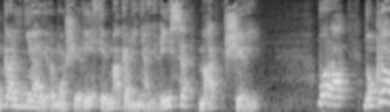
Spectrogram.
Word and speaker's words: calignairis: C-A-L-I-G-N-A-I-R-I-S. Voilà, la calignairis. Donc si vous dites mon calignaire, mon chéri, et ma calignairis, ma chérie.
